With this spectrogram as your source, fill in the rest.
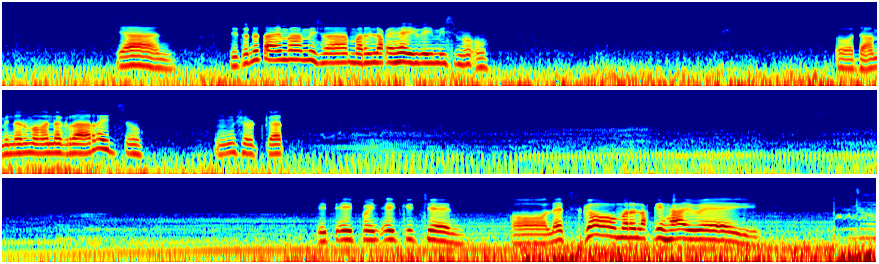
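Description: A motorcycle engine hums steadily while riding.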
